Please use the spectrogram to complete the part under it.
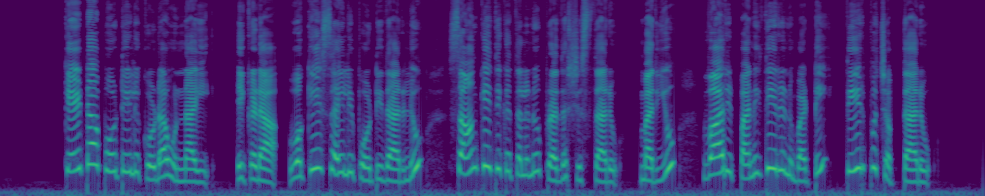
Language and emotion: Telugu, neutral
